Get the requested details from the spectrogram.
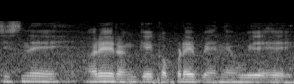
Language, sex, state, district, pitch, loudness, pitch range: Hindi, male, Gujarat, Gandhinagar, 120 Hz, -18 LUFS, 110-125 Hz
